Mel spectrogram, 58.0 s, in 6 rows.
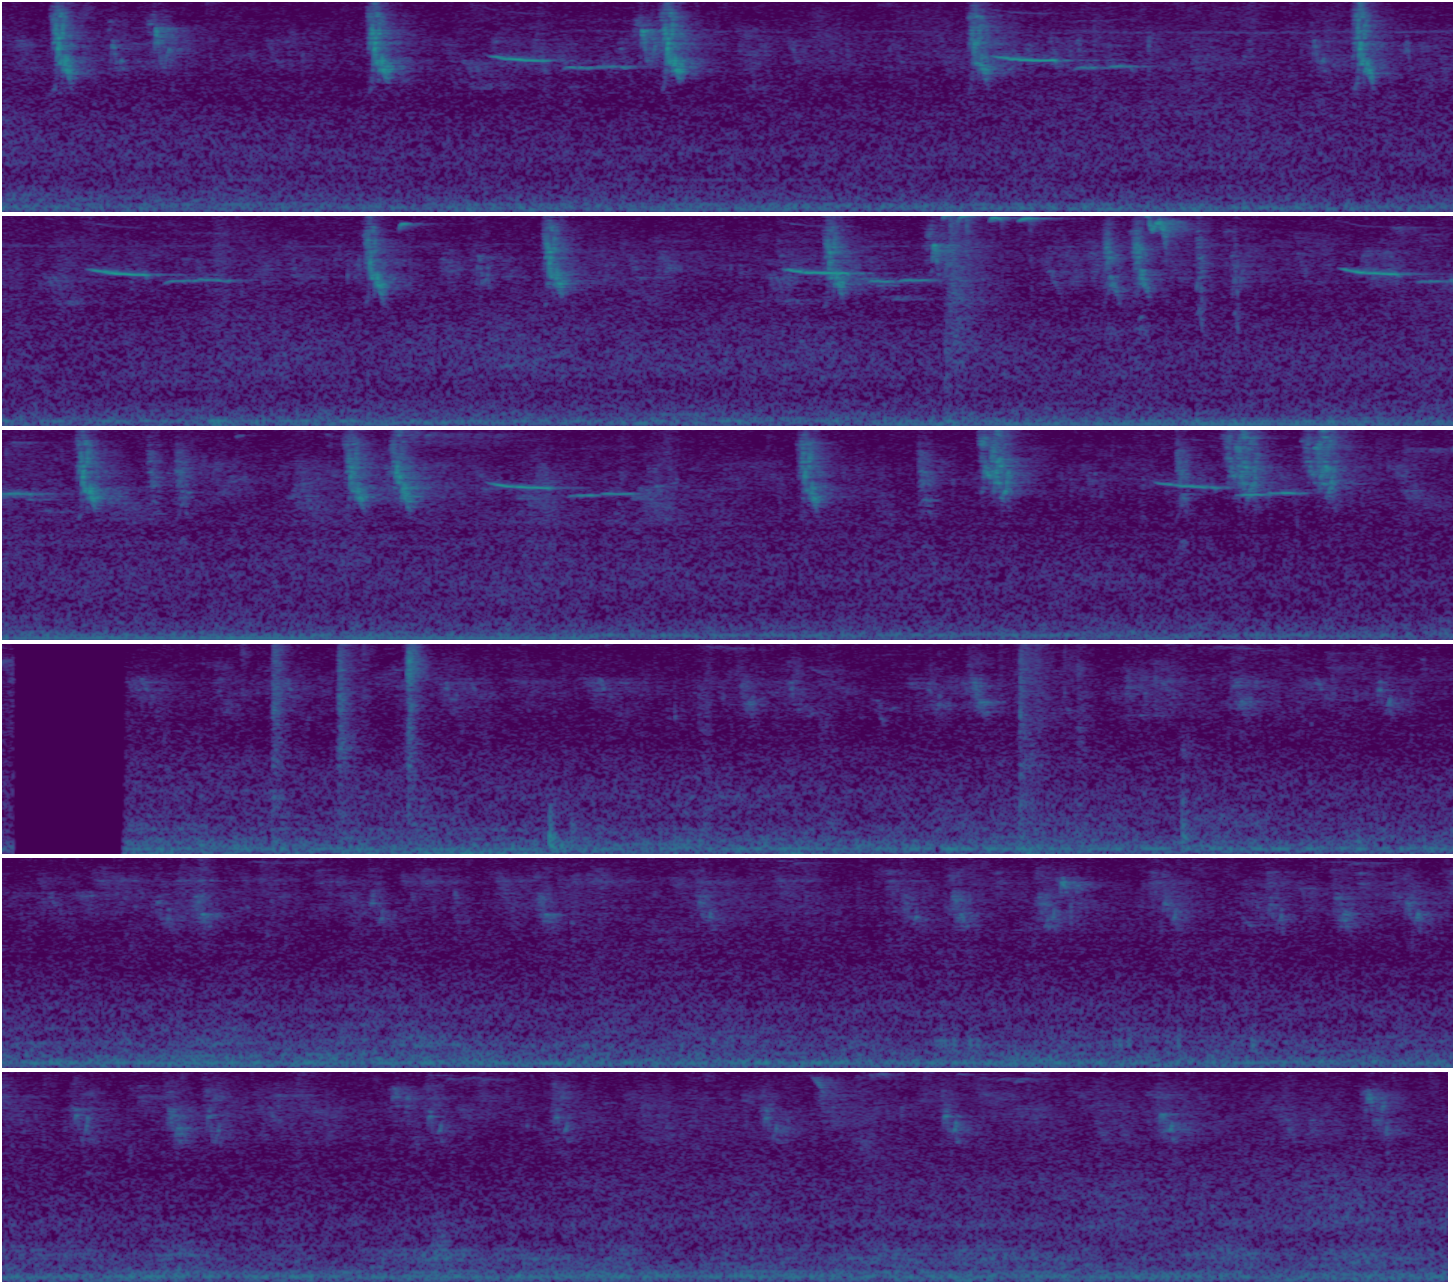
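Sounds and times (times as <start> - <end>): small bird chirping: 14.8 - 23.9.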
